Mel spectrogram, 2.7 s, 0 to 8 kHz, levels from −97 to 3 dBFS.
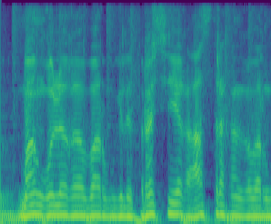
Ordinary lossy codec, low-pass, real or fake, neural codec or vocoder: none; 7.2 kHz; real; none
